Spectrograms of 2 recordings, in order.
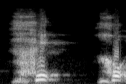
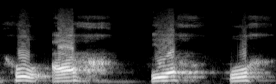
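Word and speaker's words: خ: Khi khu ini juga keliru enggak boleh. Jadi cukup baca khu akh ikh ukh tidak sampai ko khi khu tidak sampai demikian.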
